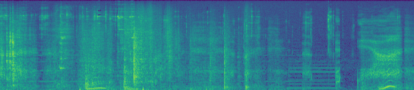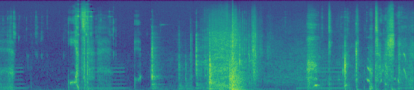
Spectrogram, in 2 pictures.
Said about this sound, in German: Das Schubladenschloss habe ich schnell auf.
